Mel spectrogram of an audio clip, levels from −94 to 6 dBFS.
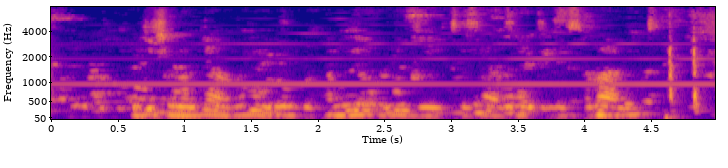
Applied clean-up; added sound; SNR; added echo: classical method log-MMSE.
